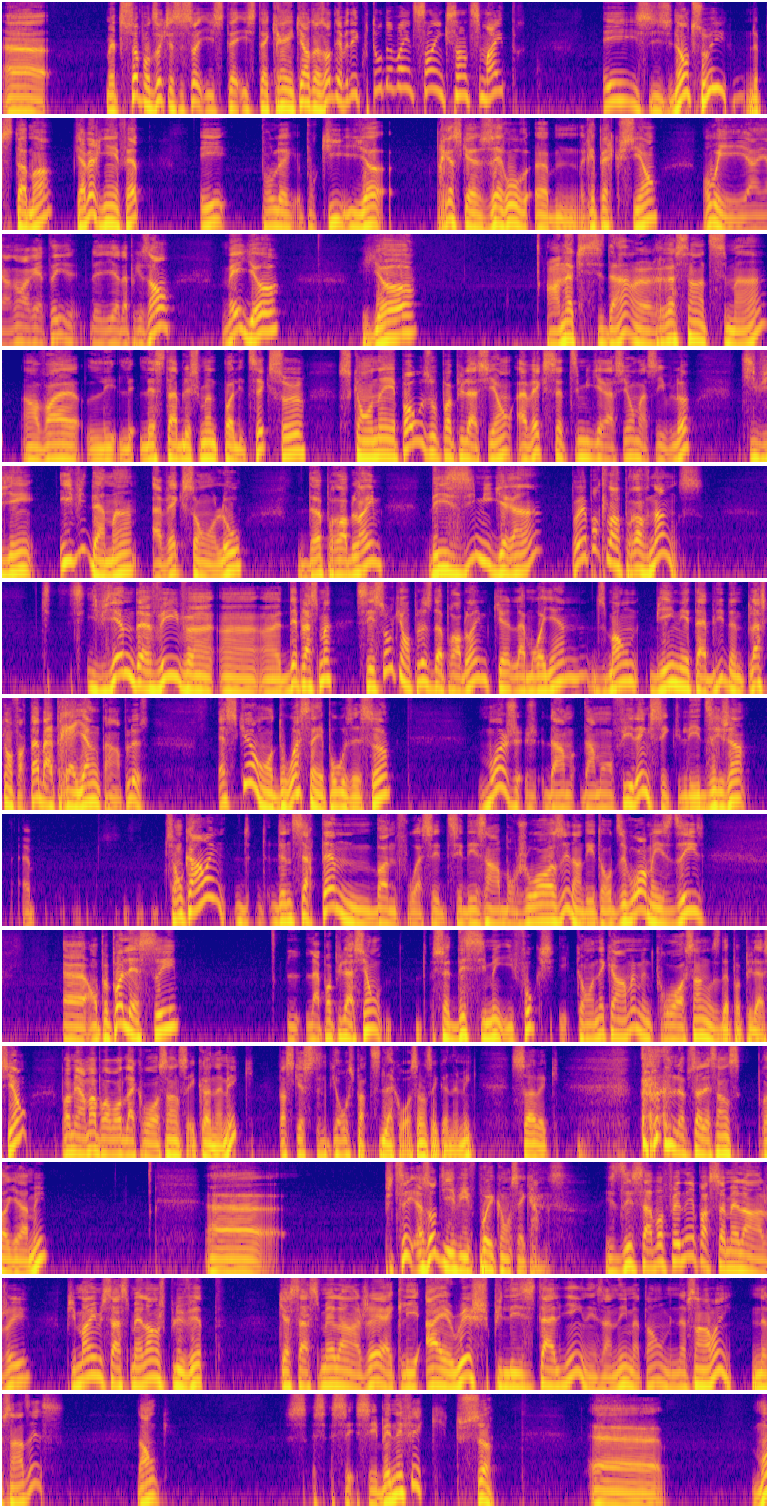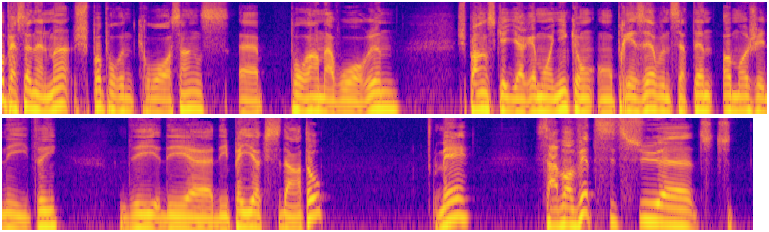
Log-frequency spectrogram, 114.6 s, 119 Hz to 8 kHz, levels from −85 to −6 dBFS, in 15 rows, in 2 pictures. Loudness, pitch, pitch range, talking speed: -17 LUFS, 125 Hz, 110-150 Hz, 155 wpm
